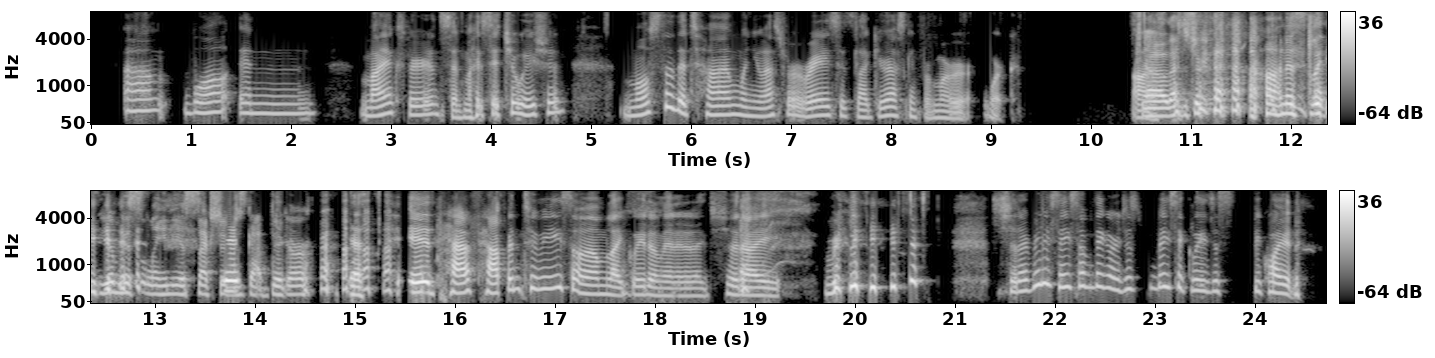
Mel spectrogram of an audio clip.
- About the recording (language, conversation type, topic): English, unstructured, What do you think about unpaid overtime at work?
- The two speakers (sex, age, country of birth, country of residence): female, 45-49, United States, United States; female, 45-49, United States, United States
- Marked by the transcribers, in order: drawn out: "in"; other background noise; laughing while speaking: "my situation"; laughing while speaking: "that's true"; laugh; laughing while speaking: "honestly"; laugh; laugh; laugh; laughing while speaking: "really"; laugh; chuckle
